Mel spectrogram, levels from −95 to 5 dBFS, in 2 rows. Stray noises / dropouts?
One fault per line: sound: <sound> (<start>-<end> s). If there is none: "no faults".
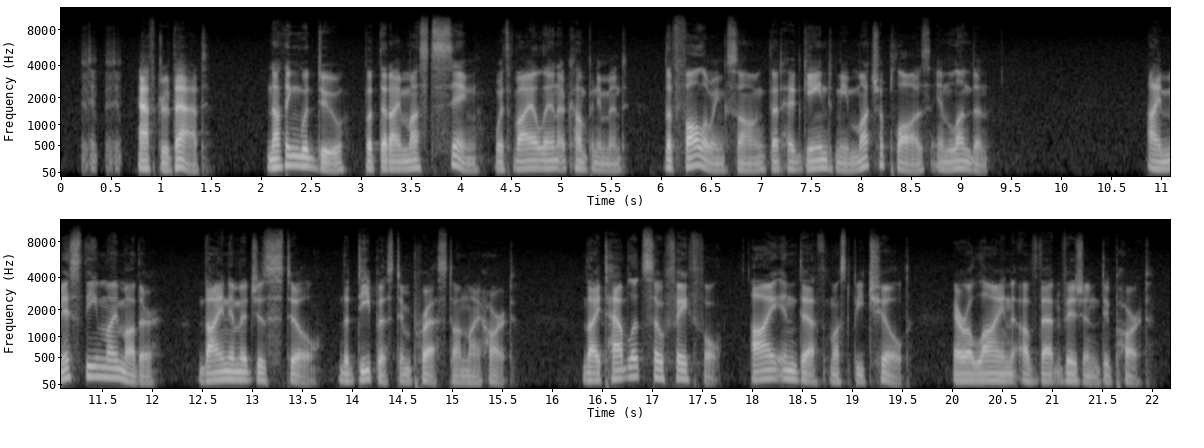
sound: laugh (0.2-0.6 s)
